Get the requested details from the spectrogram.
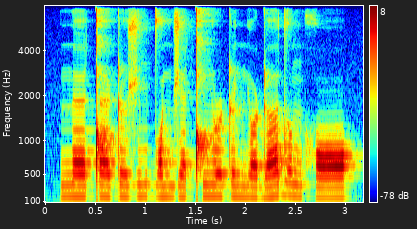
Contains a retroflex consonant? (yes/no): yes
